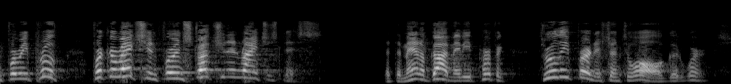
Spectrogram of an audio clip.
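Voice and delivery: rising preacher's reading of the verse; preaching the Word to the congregation; scripture reading. Acted. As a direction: read it out, building then settling.

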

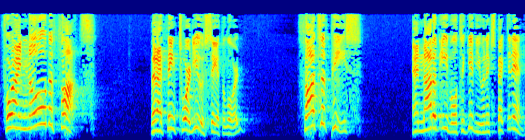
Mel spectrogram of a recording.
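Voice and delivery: slow, measured and solemn, every phrase weighed; slow scripture reading. Shown as a demonstration. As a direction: read the verse slowly as if for the first time. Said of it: "Listen to this".

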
